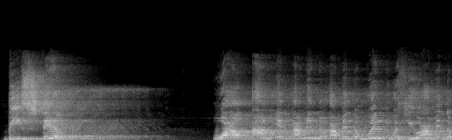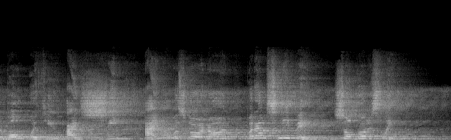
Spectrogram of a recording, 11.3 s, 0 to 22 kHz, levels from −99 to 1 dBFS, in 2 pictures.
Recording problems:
room echo; noticeable; dies away in 2.3 s
off-mic speech; somewhat distant

